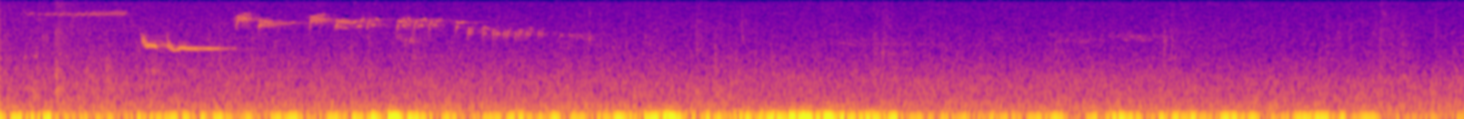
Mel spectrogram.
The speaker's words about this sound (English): Wind blowing, birds singing outside my nan's house, happy and free.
